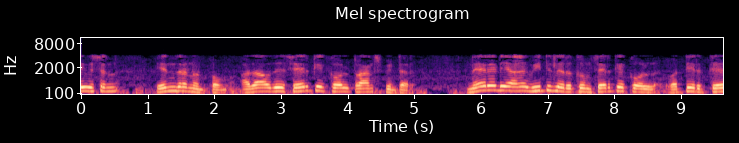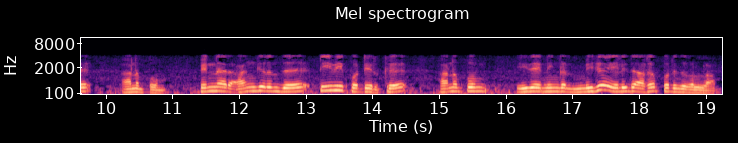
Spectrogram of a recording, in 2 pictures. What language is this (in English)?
Tamil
